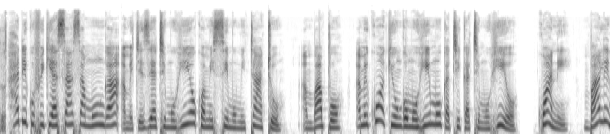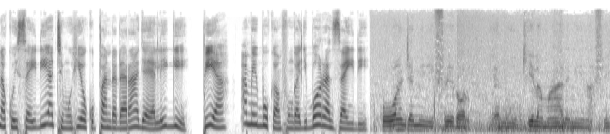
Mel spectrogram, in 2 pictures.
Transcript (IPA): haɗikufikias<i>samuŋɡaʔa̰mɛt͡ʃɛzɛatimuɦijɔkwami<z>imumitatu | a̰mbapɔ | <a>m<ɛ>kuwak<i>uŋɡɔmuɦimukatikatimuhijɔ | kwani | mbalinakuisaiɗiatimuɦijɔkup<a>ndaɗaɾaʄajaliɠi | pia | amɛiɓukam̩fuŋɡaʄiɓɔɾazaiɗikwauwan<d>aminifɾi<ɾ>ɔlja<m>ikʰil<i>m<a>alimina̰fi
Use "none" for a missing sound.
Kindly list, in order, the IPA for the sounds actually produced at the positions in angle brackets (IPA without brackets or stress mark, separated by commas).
a, s, a, ɛ, i, a, d͡ʒ, ɾ, n, a, a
